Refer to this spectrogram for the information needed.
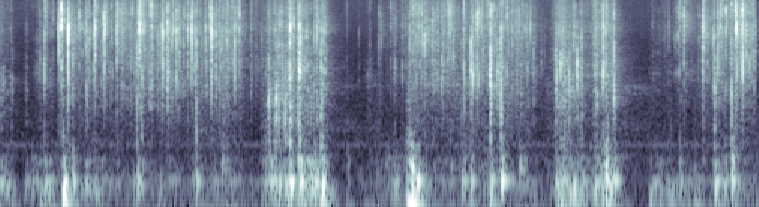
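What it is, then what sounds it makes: Dried, cracked modelling clay. Both hands press, squeeze and crush a large heap of dried, multicoloured modelling clay in warm and cool colours, its cracked crust solid and crumbly under fingertips and palms. Dense bursts of short, dry cracking and crunching crackles rise and fall in waves over a low, steady rumble.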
